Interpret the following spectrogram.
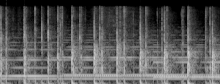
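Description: A small group of people clapping, with quick uneven claps over background music holding a few sustained notes.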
